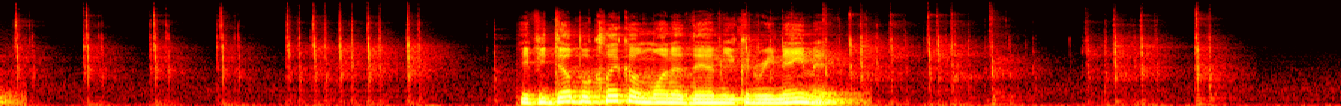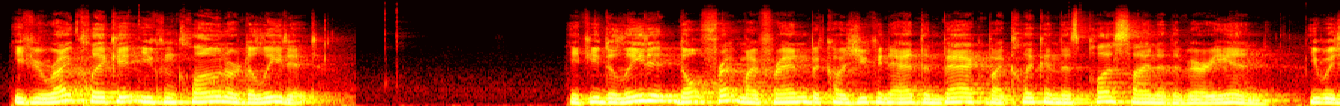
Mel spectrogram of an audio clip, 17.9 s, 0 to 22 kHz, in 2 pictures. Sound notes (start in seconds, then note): 0.5 The sound of MX Cherry Blues clicking; 7.1 The sound of MX Cherry Blues clicking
